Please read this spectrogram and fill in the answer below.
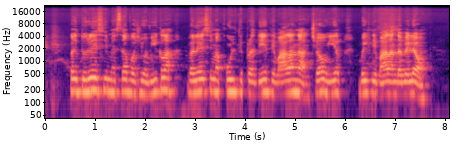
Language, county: Lithuanian, Klaipėda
